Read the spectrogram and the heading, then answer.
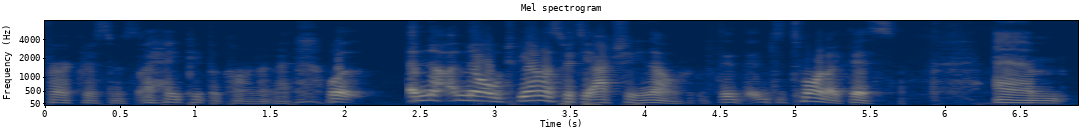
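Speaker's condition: No condition

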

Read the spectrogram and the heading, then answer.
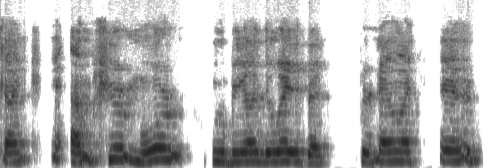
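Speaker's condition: Cerebral palsy; uses wheelchair

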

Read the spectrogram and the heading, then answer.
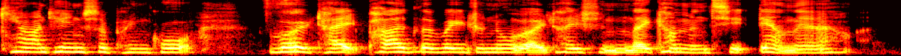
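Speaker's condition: Ataxic cerebral palsy; resuscitated

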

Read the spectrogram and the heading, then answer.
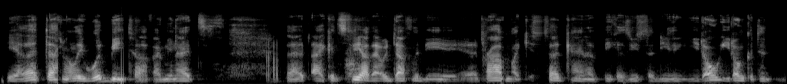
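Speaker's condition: No condition

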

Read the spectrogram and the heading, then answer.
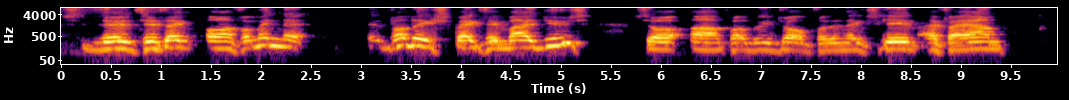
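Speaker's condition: Motor neurone disease; speech therapists offered

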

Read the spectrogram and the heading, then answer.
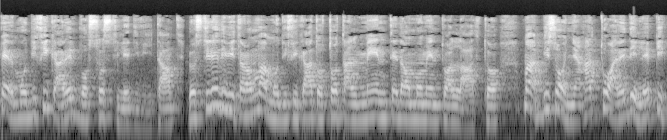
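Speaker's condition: No condition

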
